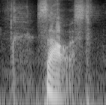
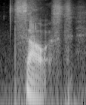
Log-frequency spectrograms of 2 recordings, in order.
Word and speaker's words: Sallust: Sallust. That's it. Sallust. I should remember his name. It rhymes with ballast. Sallust.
